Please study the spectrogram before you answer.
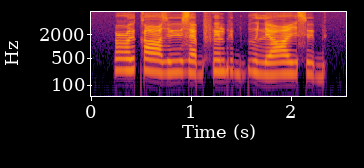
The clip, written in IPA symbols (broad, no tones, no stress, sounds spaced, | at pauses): ʕ ø k ɑː z yː z æ b f ẽ b y b ɠ ɯ lʲ ɑː i̯ s y b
